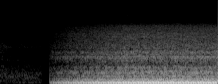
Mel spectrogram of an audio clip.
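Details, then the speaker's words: RAM right after fitting a new fan clutch, first test start: silence, then the engine fires into a steady deep idle with a firm even fan roar, nothing rubbing; the fan spins faster than the engine even without demand. Before repair, AC blew warm and coolant crept up at idle. "well that looks a lot better it isn't even being demanded on and it's spinning faster than the engine is spinning"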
